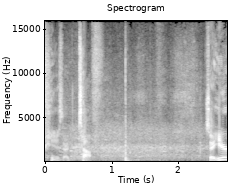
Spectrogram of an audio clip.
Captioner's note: audience laughs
